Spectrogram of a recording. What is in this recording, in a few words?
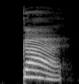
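"gai", pinyin, fourth tone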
